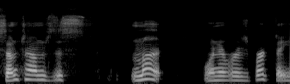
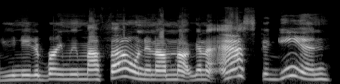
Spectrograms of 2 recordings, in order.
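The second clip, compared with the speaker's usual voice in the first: firm repeated order, louder; calm turning angry; 3 semitones higher, 8 dB louder than usual. Real, not acted.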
